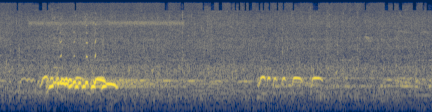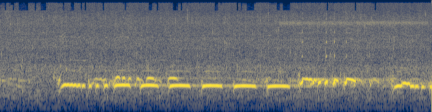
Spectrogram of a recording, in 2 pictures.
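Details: Local zebra dove song, played to stimulate lazy doves into calling: soft rolling coos with quick stuttering notes. Later comes a long run of evenly spaced, bubbling notes, and the phrases overlap at times.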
